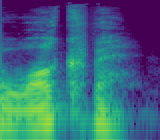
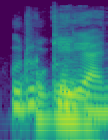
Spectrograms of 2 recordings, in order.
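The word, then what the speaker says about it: Urquell: 우리가 영어식으로 발음했다 이겁니다. 근데 이제 수출용의 독일어 이름을 붙인 거기 때문에 필스너 워크벨. – 우르켈이 아니라 워크벨. – 혹은 필스너 워크벨. 독일어에서 Q 뒤에 U는 비읍 발음에 가깝다고 합니다.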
